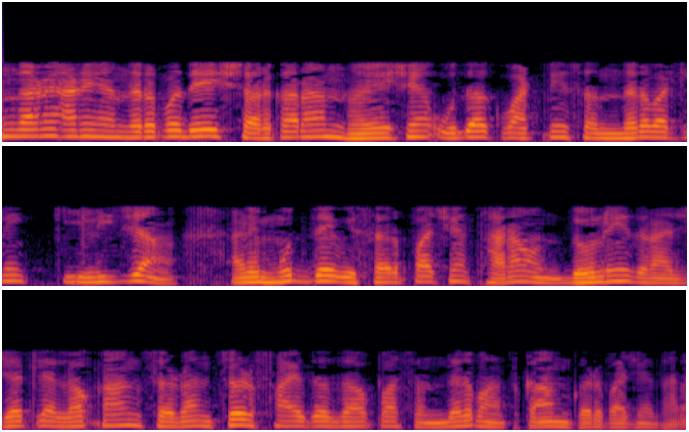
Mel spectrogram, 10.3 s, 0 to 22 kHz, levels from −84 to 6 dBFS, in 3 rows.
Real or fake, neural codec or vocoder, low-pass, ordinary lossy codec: fake; vocoder, 22.05 kHz, 80 mel bands, Vocos; 3.6 kHz; none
